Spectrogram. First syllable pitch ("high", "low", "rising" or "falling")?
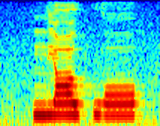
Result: high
